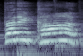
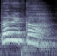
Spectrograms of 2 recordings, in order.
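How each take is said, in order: First: The final vowel is stretched out long. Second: The word ends short, without stretching.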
